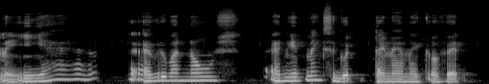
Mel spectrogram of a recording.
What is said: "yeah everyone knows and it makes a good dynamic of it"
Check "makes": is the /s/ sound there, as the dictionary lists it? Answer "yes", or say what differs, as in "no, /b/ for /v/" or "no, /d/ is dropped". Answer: yes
